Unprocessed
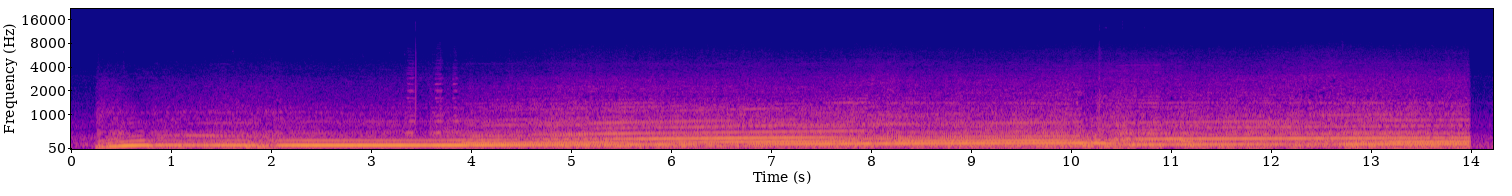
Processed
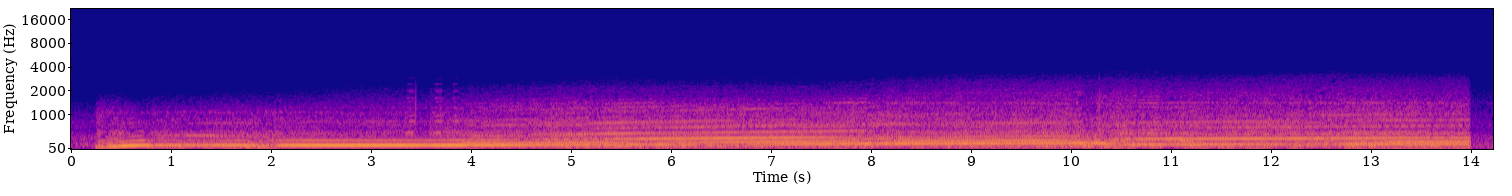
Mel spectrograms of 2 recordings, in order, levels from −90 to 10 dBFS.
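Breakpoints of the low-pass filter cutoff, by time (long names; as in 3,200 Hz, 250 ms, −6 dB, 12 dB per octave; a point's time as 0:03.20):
low-pass filter 24 dB per octave
0:01.98 1,100 Hz
0:02.79 1,500 Hz
0:08.01 1,500 Hz
0:08.67 2,000 Hz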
